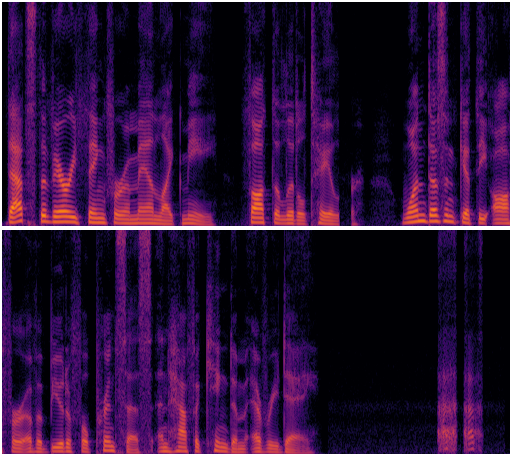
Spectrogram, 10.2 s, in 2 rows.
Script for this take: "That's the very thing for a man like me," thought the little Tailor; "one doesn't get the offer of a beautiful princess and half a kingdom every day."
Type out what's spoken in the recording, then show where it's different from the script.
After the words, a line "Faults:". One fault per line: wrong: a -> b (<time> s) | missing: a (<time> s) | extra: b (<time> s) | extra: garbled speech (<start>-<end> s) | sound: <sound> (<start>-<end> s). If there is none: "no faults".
"That's the very thing for a man like me," thought the little Tailor; "one doesn't get the offer of a beautiful princess and half a kingdom every day."
Faults:
sound: dropout (3.4-3.5 s)
sound: laugh (9.4-9.9 s)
